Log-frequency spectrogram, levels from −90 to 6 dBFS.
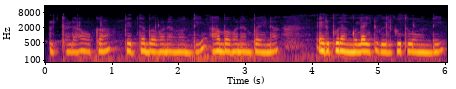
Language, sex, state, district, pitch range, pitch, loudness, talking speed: Telugu, female, Telangana, Mahabubabad, 220-235 Hz, 225 Hz, -18 LUFS, 130 wpm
